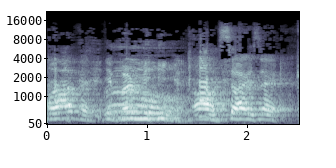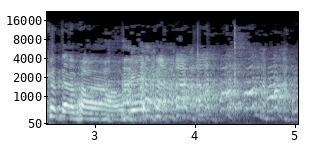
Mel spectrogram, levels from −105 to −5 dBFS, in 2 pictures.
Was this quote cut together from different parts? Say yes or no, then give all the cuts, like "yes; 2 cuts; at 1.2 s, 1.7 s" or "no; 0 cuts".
no; 0 cuts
